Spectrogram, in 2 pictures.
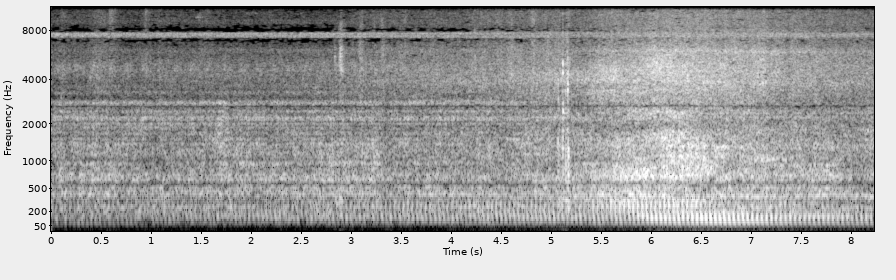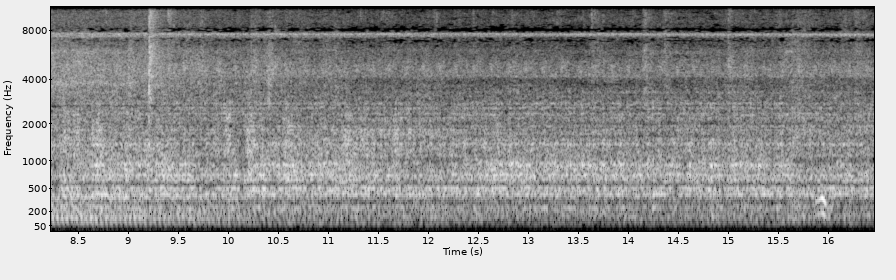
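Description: A motor vehicle passing at a distance, swelling up and fading away over a few seconds in the middle, over faint steady outdoor background noise.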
